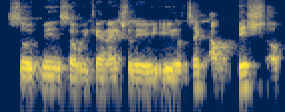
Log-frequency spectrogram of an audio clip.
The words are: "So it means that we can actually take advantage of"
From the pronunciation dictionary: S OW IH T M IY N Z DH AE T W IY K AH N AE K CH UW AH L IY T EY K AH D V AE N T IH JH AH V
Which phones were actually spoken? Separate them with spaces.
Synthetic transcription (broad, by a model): S OW IH T M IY N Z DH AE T W IY K AH N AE K CH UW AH L IY T EY K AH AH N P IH CH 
